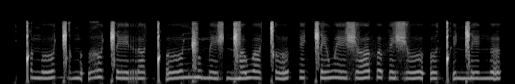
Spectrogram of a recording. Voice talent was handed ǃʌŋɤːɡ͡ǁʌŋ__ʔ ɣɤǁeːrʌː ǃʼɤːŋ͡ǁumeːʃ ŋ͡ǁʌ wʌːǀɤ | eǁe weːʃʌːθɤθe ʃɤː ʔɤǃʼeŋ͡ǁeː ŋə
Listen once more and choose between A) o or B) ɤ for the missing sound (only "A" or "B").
B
